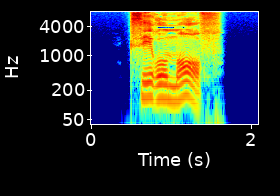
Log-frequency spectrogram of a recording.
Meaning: xeromorphic
- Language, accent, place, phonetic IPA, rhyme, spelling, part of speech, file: German, Germany, Berlin, [kseʁoˈmɔʁf], -ɔʁf, xeromorph, adjective, De-xeromorph.ogg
